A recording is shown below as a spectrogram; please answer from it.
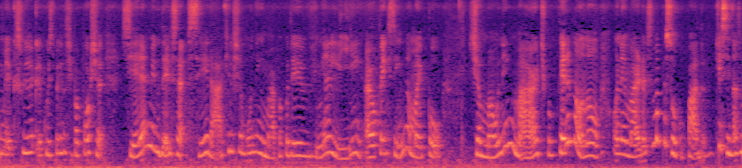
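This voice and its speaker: High, fast-talking young Brazilian woman. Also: creaky, a little hiss or hum. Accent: Brazilian Portuguese. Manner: gushing, animated fan talk. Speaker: fan vlogger. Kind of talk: casual chat recounting favourite moments.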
